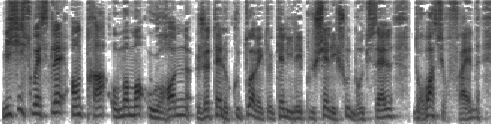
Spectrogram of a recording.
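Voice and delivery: ordinary delivery, nothing marked

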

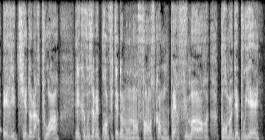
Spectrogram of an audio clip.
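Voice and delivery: high, loud angry questioning; Robert's challenge. A narrator's reading. Robert challenging his aunt before the court, high and loud. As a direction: hurl the charge at her.

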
